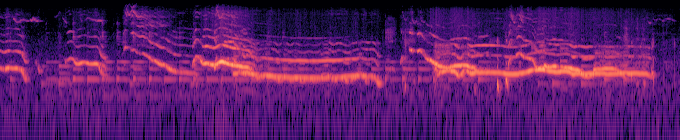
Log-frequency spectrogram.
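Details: Dog singing, howling along while a ukulele is played. Long, wavering howls rise and fall in pitch in two extended phrases, separated by a short pause near the middle. Steady ukulele notes sound underneath.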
